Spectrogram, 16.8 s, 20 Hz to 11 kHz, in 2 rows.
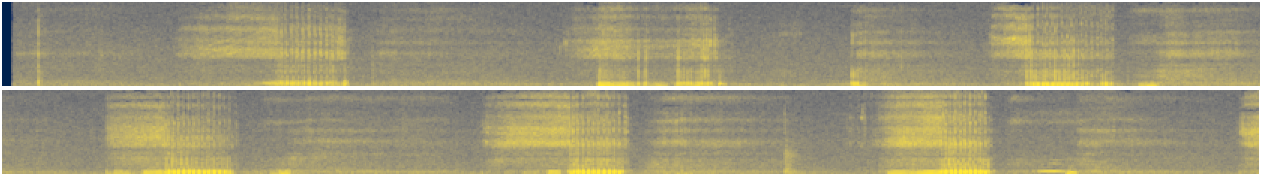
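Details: Fannie, a 3-month-old English Bulldog puppy, asleep while snuggled with her owner around 5 AM. Rhythmic snoring, each breath a broad rasping burst with a tonal core, repeating roughly every two and a half seconds in a quiet room.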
